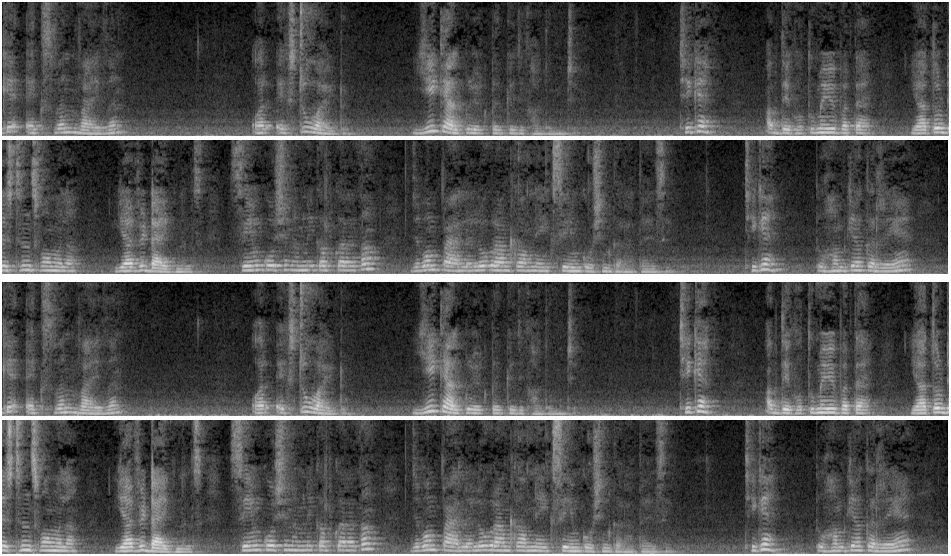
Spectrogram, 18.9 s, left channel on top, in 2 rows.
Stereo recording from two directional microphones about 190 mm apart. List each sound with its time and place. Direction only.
0.0 s a woman's voice: 35° right (ahead or behind)
2.5 s a woman's voice: 35° right (ahead or behind)
6.7 s a woman's voice: 50° right (ahead or behind)
12.6 s a woman's voice: 45° right (ahead or behind)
